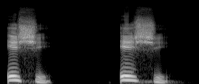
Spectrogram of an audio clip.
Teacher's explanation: S-H, sh sound. So, is ends with a Z sound. She starts with an S-H sound. The Z and the SH are similar sounds. · Is there a Z sound? Yes. But do we hear it? No, not really.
